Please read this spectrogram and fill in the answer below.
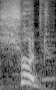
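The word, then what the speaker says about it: should: তাকে সরি বলা দেখুন আপনি যখন শুড কথার উচ্চারণ করবেন আপনার এই এলটা কিন্তু উচ্চারণের মধ্যে আসবে না শুড শুড মানে উচিত তাহলে আপনি এলটা কিন্তু কোনোভাবেই উচ্চারণ করবেন না যদি করেন তাহলে আপনার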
